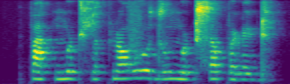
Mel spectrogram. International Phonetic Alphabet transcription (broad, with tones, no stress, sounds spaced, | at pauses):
p a˧˩ k ŋ u˧˩ ɖ ç ʌ˨˩˦ k ɳ ɔ˥ v u˥˧ d u˨˥ ŋ u˨˩˦ ɖ s ʌ˧˥˧ p ə˧˩ ɳ i˧˩ ɖ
